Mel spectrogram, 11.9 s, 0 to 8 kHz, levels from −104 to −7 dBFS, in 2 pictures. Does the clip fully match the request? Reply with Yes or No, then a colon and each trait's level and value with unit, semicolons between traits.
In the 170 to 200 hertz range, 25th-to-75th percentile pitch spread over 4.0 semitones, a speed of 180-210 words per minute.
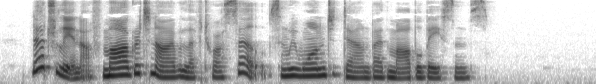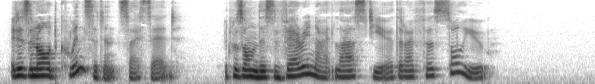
Yes: medium, 185 Hz; average, 5.1 semitones; average, 185 wpm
